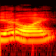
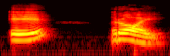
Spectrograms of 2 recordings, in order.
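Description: First: Said in the usual way. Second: Herói said slowly and louder, syllable by syllable; syllables drawn out. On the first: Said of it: "Quando você divide as sílabas de herói". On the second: Shown as a demonstration. Teacher demonstrating the syllables of herói, slow. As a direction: stretch out herói to show where the stress falls. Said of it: "fica assim".

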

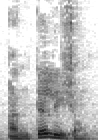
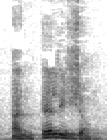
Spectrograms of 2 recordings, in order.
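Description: Both takes have the same delivery.

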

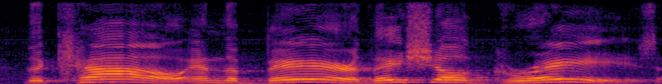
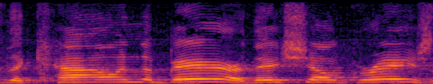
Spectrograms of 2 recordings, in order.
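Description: First: Very slow, drawn-out reading of the verse; slow scripture reading. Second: Louder, higher, faster reading of the verse; emphatic scripture reading. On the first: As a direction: stretch each word of the verse. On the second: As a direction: proclaim the verse with force. Rereading the verse. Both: Acted.

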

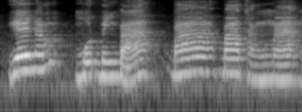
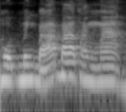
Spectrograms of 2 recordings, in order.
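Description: First: Very slow, drawn-out, louder scandalised read; mock astonished reading. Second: Said in the usual way. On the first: The vlogger reads a gossip message aloud, drawn-out mock shock. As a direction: stretch each word like juicy gossip.

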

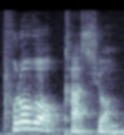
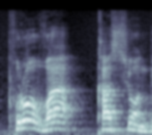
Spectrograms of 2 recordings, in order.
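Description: First: PROVOKASYON with vo; correct pronunciation. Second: PROVOKASYON as "provakasyon"; wrong pronunciation. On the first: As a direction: say provokasyon as pro-vo-kasyon. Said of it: "şeklinde olacak". (provokasyon doğru, o ile) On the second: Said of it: "değil". (provokasyon yanlış, "provakasyon") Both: Shown as a demonstration.

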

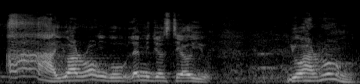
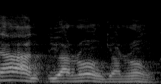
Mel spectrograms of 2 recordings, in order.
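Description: First: Lightly voiced brushing-off lawyer; a hint of a lawyer waving the client away; dismissive lawyer. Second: Softer, lower mocking brush-off; mock dismissive lawyer. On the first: Preacher imitating a lawyer dismissing his client, lightly voiced brush-off. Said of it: "he says". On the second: Preacher mocking a bad lawyer's reply, soft low mock brush-off. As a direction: murmur it back, mocking the lawyer. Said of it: "I say".

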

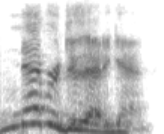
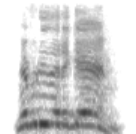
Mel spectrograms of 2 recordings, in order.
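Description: First: Louder, raised-pitch mock scolding; stern warning. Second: Much higher, louder hammed-up scolding; mock outraged yell. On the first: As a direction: act out an agent laying down the law. Retold agent warns the young man. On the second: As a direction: yell it as an exasperated agent. Repeats agent's warning, escalated.

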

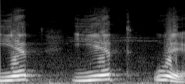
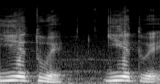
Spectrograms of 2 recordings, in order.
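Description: First: "ইয়েত", pause, then "উয়ে"; higher-pitched "ইয়েত" held apart from "উয়ে"; split pronunciation. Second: "ইয়ে তুয়ে" with t linked onto উয়ে; joined pronunciation. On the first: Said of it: "এভাবে উচ্চারণ করবো". ("ইয়েত উয়ে" ভেঙে উচ্চারণ) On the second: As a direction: run "ইয়ে তুয়ে" together without a break. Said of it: "যখন একসাথে উচ্চারণ করবো". ("ইয়ে তুয়ে" জুড়ে উচ্চারণ) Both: Shown as a demonstration.

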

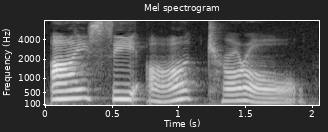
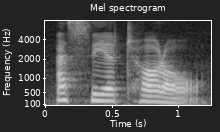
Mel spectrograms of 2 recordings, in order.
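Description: First: "I see a turtle" slow, each word separate and full; careful learner pronunciation. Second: "I see a turtle" linked, "I" reduced to "ah"; conversational pronunciation. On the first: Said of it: "배우는 발음으로". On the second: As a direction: run it together with a weak "turtle". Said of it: "turtle 같이 들립니다". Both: Shown as a demonstration.

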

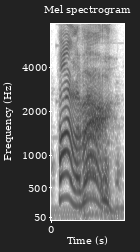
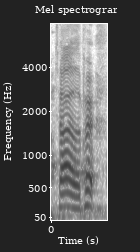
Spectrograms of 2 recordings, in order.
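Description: First: Higher, louder call of Tyler Perry; excited call. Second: Said in the usual way. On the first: Real, not acted. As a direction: shout the name Tyler Perry up high. Calling pet again louder.

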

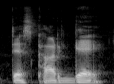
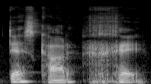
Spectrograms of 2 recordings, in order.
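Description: First: Descargue ending in a hard "geh", as in get; preserved hard g. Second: Descargue ending in a harsh throaty Spanish j, "des-car-khe"; wrong soft-g sound. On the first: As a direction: keep the g of descargue hard, "des-car-geh". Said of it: "preserve the sound". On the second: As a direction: say descargue with a raspy kh in place of the g. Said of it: "So we don't want that che". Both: Shown as a demonstration.

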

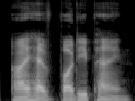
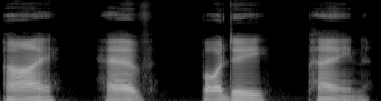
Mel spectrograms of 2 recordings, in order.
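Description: First: Said in the usual way. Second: I have, body pain slowly, in two chunks; slow it down for learners; slow model. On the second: Shown as a demonstration. Teacher modelling a sentence for learners, slowly. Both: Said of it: "teacher drilling vocabulary".

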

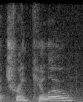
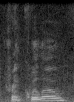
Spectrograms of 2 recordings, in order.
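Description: First: Said in the usual way. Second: Tranquillo said higher as a questioning retry, with a kw sound: "tran-KWIL-oh"; Tranquillo, re-pronounced with a w after the k, unsure; second try at the name. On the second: Shown as a demonstration. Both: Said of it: "I think I was pretty close on one of those".

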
